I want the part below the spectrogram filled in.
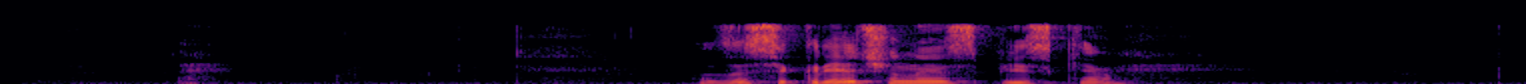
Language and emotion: Russian, neutral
